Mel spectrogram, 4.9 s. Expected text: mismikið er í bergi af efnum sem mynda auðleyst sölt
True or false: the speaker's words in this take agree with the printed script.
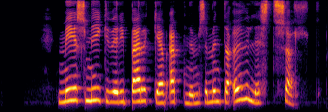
true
